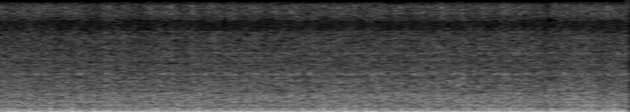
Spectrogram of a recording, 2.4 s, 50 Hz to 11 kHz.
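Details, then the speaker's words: Fuel-injected 2003 Kawasaki Z1000, 3,000 km, cold start at 25–30°C ambient on choke: uneven, lumpy, stumbling idle and a wrong exhaust tone; cylinder #3 misfires or is dead for about the first minute until warm. "you can tell this is not that exhaust tone is not right there's definitely something missing here"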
